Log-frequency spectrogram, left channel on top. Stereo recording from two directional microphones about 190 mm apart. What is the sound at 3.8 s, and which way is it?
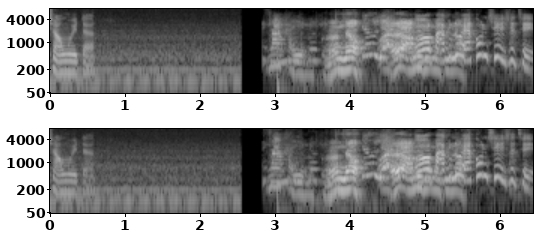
Speech, 50° right (ahead or behind).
